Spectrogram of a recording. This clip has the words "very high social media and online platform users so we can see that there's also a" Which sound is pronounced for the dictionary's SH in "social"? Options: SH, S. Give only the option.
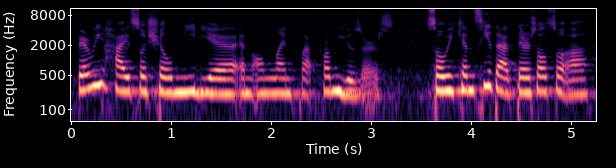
SH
